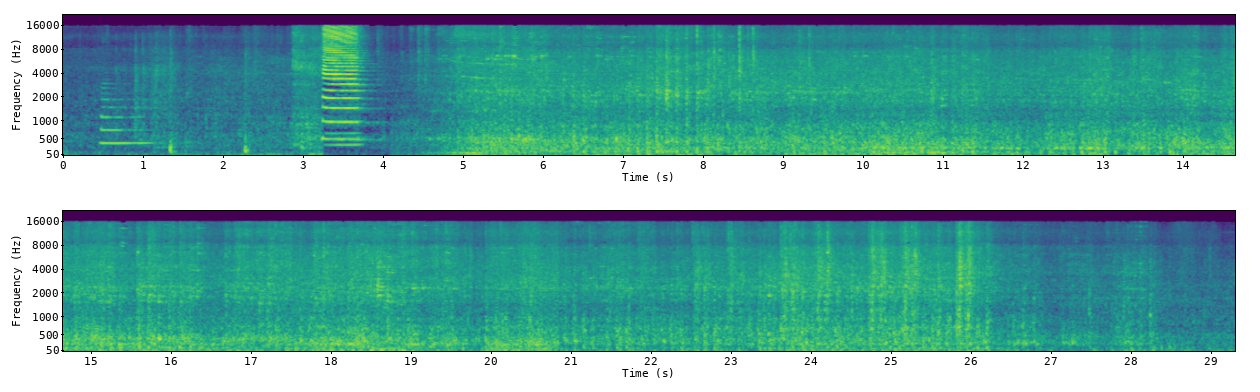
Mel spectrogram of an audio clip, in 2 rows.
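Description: Horn of an Indian Railways WDP4D diesel locomotive: a short note, then a louder blast about three seconds in, as the superfast express comes through at speed. The locomotive and a long rake of passenger coaches then rush past, wheels rumbling and clattering over the rail joints, easing off near the end.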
